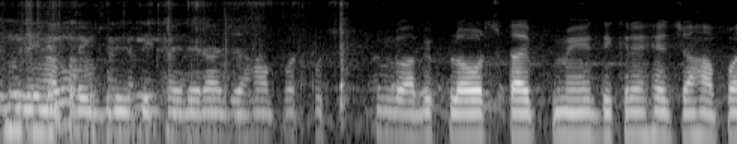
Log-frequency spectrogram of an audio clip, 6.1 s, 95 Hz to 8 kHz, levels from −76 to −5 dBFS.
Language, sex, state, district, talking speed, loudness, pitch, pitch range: Hindi, male, Bihar, East Champaran, 205 wpm, -26 LUFS, 125 Hz, 125-130 Hz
